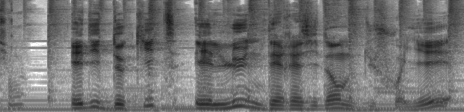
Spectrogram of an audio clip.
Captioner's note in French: Voix off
